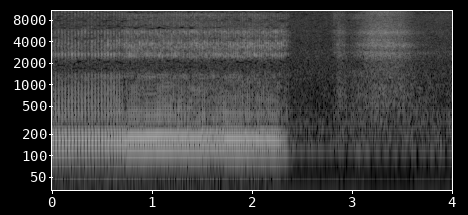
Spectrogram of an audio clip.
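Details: Female Dogue de Bordeaux snoring indoors: a deep, rattling, buzzy snore lasting over two seconds, then quiet, breathy exhales.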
